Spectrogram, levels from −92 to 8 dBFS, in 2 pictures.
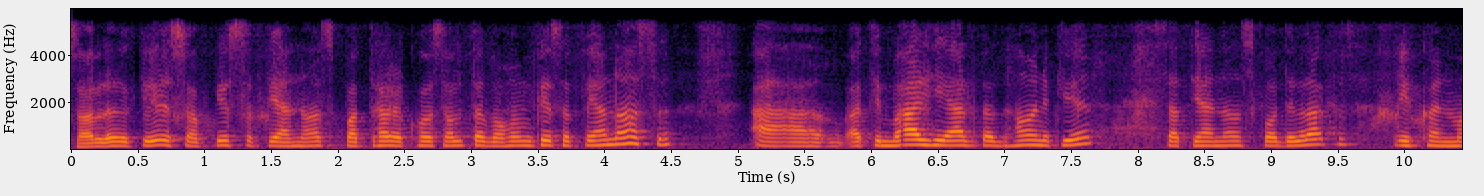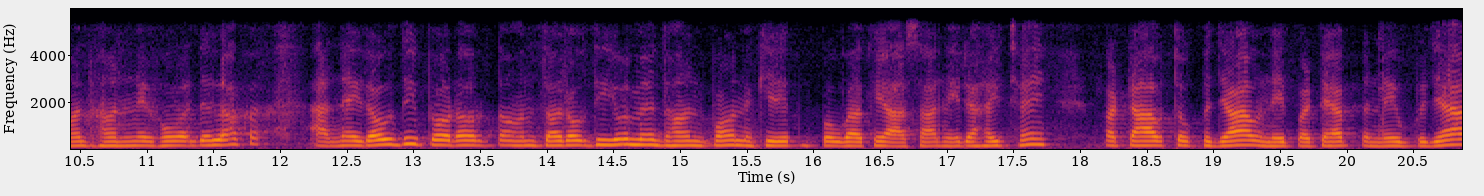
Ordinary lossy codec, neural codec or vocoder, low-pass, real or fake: none; codec, 16 kHz in and 24 kHz out, 0.8 kbps, FocalCodec, streaming, 65536 codes; 5.4 kHz; fake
